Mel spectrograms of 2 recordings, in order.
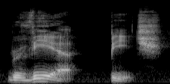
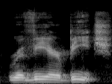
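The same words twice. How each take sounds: First: It is said in a local Boston accent. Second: It is said in a general, non-Boston accent. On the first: "It's someone saying Revere Beach" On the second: "like me"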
